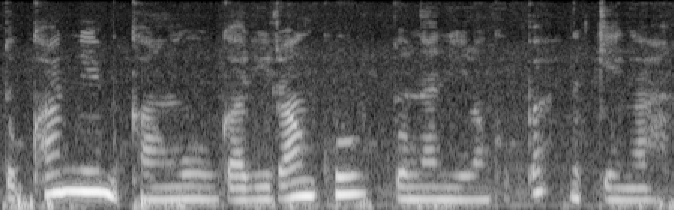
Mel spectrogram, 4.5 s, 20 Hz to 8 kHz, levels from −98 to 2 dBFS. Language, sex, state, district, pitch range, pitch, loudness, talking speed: Garo, female, Meghalaya, South Garo Hills, 175-250 Hz, 180 Hz, -14 LUFS, 65 wpm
